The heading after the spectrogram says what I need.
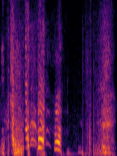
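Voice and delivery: squealing high laugh. Real, not acted. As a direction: burst into a high-pitched laugh. Laugh after story beat.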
